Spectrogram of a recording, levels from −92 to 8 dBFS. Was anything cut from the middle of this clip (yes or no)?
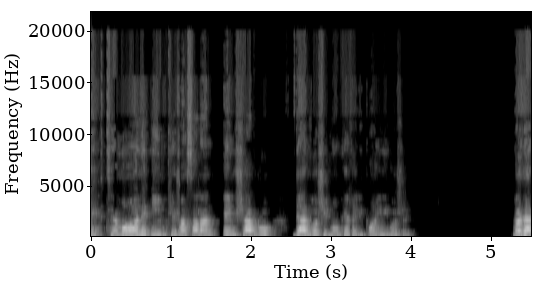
yes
